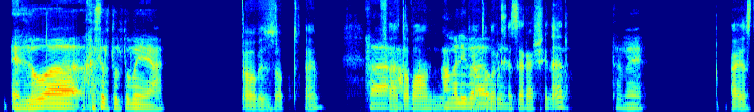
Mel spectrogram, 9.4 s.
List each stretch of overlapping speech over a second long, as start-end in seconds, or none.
4.7-6.0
